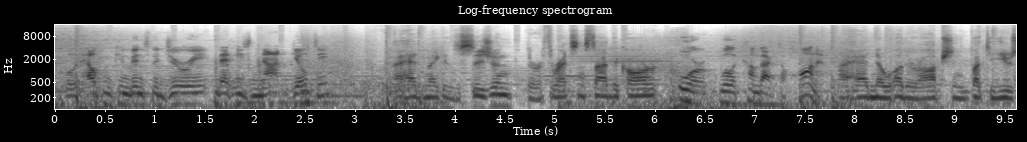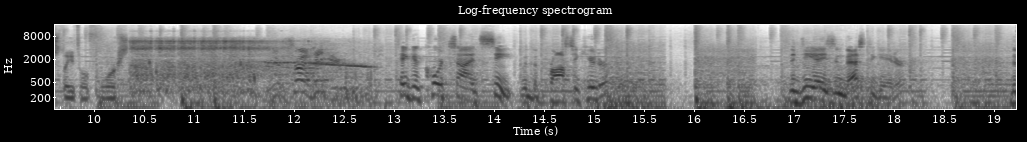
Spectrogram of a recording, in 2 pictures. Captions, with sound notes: Will it help him convince the jury that he's not guilty? - I had to make a decision. There were threats inside the car. - Or will it come back to haunt him? - I had no other option but to use lethal force. [gunshots] He was trying to hit you. - Take a courtside seat with the prosecutor, the DA's investigator,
